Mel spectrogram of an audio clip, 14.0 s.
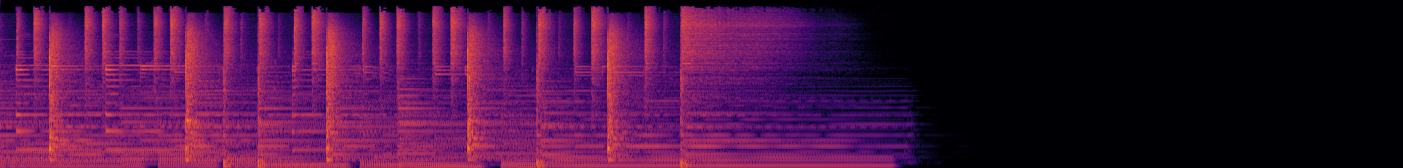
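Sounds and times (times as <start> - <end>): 
improvised melody on C, A, E and G: 0.0 - 9.2.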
